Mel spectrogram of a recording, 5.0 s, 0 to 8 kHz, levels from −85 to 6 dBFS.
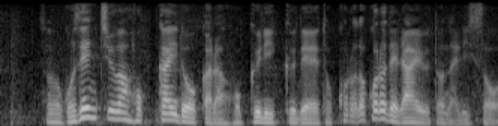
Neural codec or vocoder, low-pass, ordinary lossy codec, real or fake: none; 7.2 kHz; none; real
